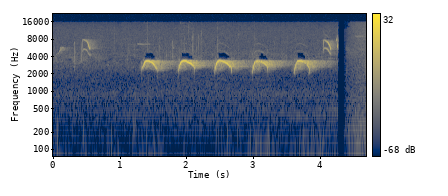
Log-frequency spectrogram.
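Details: Eurasian nuthatch in Japan: a run of five loud, clear whistled notes, each arching up then down, evenly repeated about twice a second, with a few faint high chirps before and after.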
